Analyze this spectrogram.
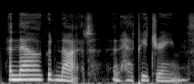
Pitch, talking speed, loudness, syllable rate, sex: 195 Hz, 215 wpm, -19 LUFS, 4.7 syllables/s, female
